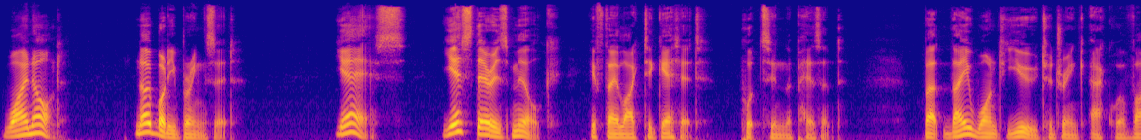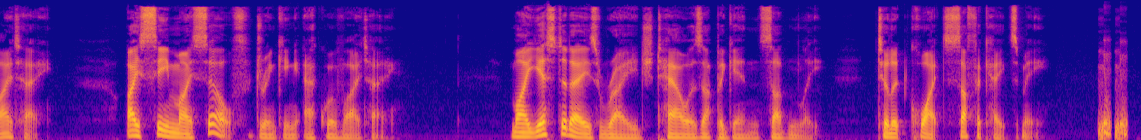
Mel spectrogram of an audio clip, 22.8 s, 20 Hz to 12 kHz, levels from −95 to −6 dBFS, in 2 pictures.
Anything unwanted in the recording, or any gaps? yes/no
yes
